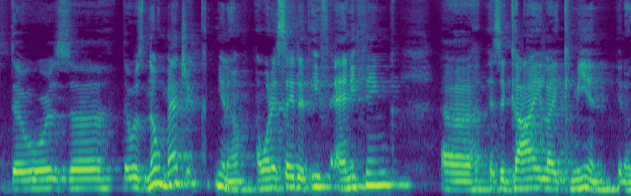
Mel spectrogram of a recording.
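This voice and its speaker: A man's voice: a little high, darkish tone. A man with an Israeli accent, talking as a guest in a casual interview, searching for words and leaning on fillers like "kinda" and "you know". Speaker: guest, retail company CEO. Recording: echoey room sound.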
